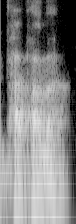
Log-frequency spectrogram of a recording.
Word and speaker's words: Papama: And in my final year of studies, I started an NGO called Papama, which is spelled Fafama, but it's actually Papama.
